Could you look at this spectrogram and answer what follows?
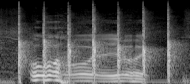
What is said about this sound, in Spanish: Esta es la anteúltima que aplaudimos, ¿eh? Perfecto, perfecto.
